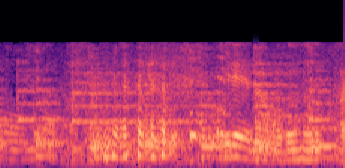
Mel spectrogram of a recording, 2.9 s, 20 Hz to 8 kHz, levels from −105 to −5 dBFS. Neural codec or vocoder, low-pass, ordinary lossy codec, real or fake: vocoder, 22.05 kHz, 80 mel bands, WaveNeXt; 7.2 kHz; AAC, 16 kbps; fake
